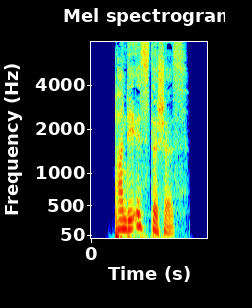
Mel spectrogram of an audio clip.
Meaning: strong/mixed nominative/accusative neuter singular of pandeistisch
- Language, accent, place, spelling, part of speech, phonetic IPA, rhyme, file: German, Germany, Berlin, pandeistisches, adjective, [pandeˈɪstɪʃəs], -ɪstɪʃəs, De-pandeistisches.ogg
